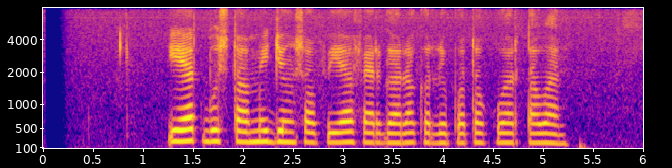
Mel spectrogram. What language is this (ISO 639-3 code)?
sun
